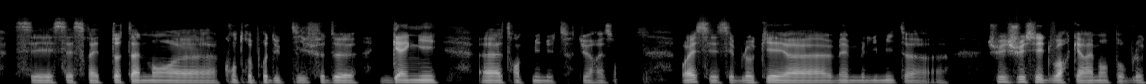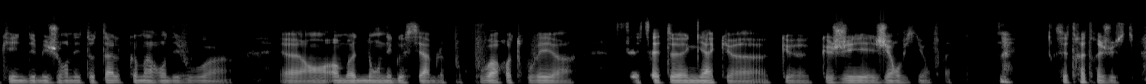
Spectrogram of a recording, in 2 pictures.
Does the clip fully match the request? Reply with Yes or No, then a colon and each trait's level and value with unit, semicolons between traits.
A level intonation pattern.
Yes: narrow, 1.4 semitones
